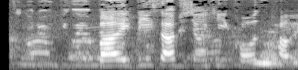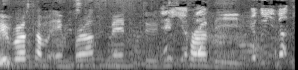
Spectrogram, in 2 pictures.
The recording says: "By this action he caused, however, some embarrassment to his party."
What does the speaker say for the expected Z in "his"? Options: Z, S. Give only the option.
S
